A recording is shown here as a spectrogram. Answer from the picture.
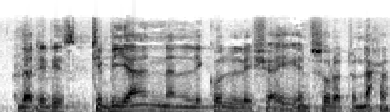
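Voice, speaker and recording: At a very slow pace, a man with a fairly low pitch talks in a space with audible room echo. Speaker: Islamic scholar and preacher. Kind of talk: religious lecture.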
